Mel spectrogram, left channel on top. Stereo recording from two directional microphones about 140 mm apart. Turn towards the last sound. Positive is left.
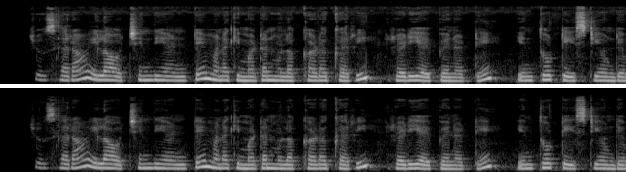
turn(degrees=-20)  # may be behind; listen again after turning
